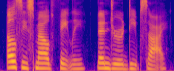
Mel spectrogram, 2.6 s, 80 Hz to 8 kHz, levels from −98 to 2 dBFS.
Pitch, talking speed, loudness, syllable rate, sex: 200 Hz, 185 wpm, -22 LUFS, 5.1 syllables/s, female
